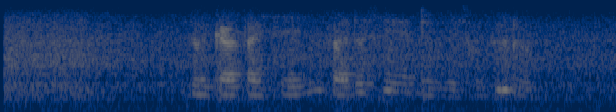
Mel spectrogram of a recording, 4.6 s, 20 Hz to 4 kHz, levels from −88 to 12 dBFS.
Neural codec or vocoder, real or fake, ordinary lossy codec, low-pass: none; real; AAC, 32 kbps; 3.6 kHz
